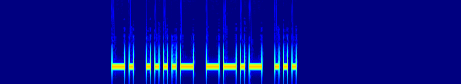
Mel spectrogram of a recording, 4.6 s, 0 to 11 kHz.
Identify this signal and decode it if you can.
Morse code, heard as a keyed tone, about 28 wpm, 700 Hz. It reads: N4QS
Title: Easy Call Signs Repeated 2x - 28wpm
